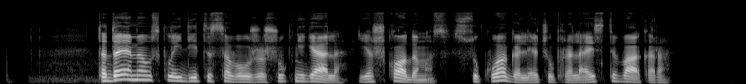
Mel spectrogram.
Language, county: Lithuanian, Vilnius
